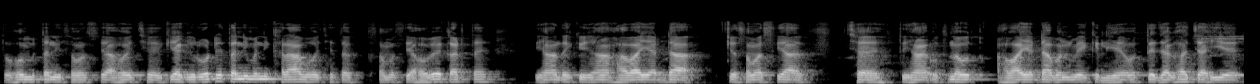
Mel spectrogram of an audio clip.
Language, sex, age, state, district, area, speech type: Maithili, male, 18-30, Bihar, Samastipur, rural, spontaneous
